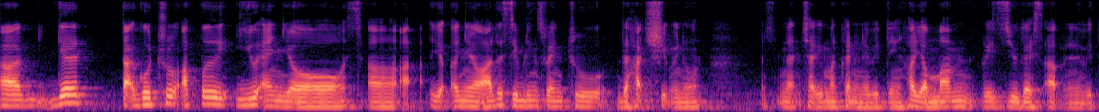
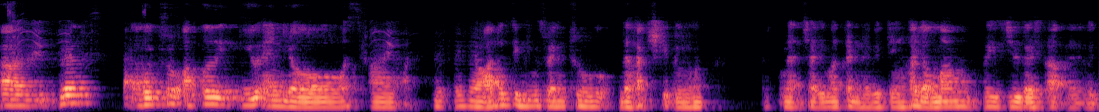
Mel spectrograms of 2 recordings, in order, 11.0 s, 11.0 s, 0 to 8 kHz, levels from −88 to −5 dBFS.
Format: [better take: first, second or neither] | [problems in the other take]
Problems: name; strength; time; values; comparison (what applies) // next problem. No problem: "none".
first | noise reduction (neural mask model DeepFilterNet 3)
